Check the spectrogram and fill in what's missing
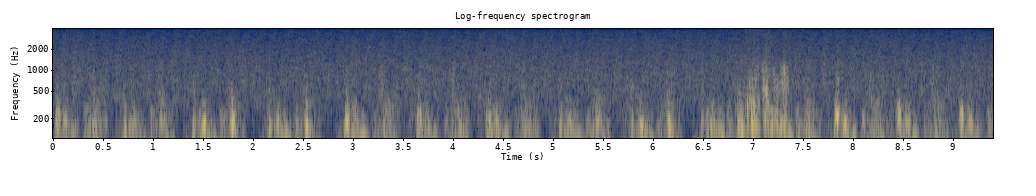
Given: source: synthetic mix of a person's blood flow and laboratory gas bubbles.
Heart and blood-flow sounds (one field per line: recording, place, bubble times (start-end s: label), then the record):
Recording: Doppler ultrasound of blood flow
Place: precordium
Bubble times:
6.91-7.38 s: bubbles
From the record:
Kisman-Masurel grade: 213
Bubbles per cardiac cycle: several, 3 to 8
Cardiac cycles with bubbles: 1 to 10%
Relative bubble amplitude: loud (0.450 to 0.775)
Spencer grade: 1 (occasional bubble signal discernible with the cardiac motion signal, with majority of cardiac periods free of bubbles)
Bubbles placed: anywhere in the cardiac cycle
